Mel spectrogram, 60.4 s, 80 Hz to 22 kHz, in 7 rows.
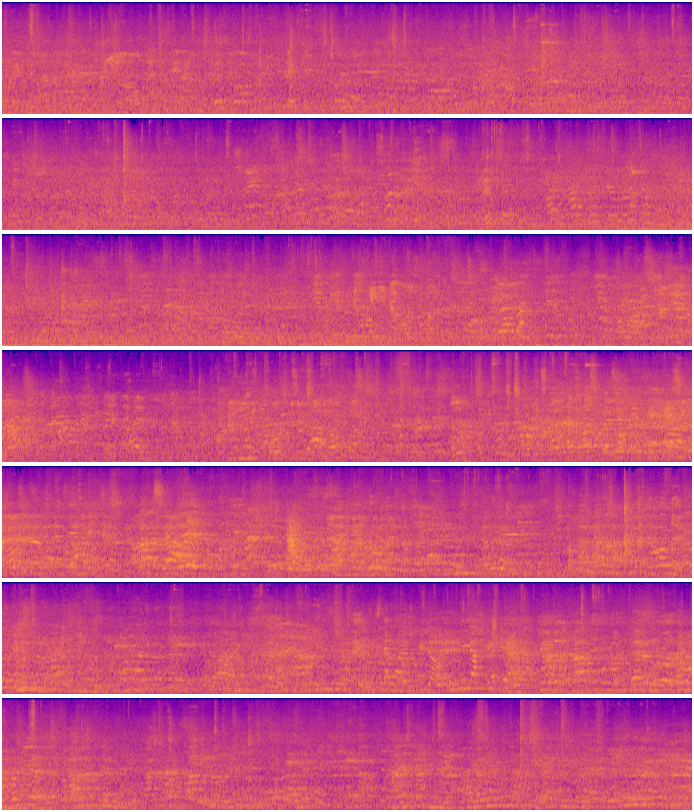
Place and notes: Bremen, Hauptbahnhof, main station - station walk
walking through Hauptbahnhof Bremen
(Sony PCM D50, Primo EM172)
Bremen, Germany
